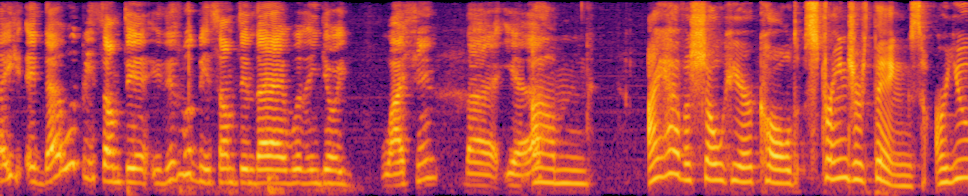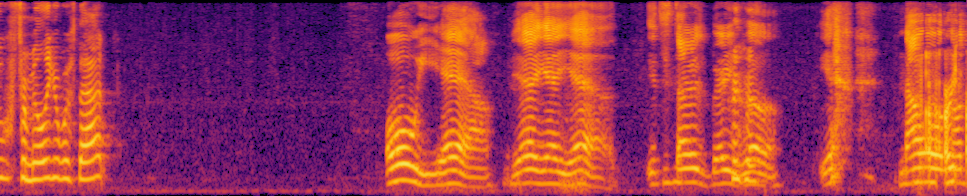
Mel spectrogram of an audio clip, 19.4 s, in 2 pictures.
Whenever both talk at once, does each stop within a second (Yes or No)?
Yes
